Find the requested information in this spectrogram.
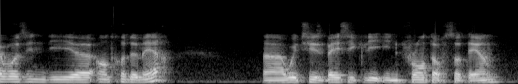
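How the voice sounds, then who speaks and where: A man speaks with a French accent at a medium pitch. His pace is moderate. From France. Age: 30s. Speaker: winemaker. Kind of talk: interview. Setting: video call.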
